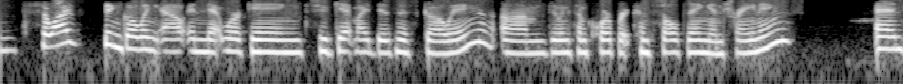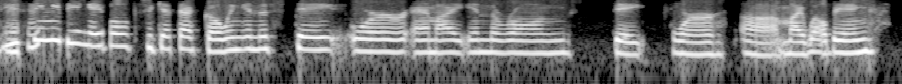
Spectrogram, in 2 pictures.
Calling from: Pennsylvania, United States; Pennsylvania.

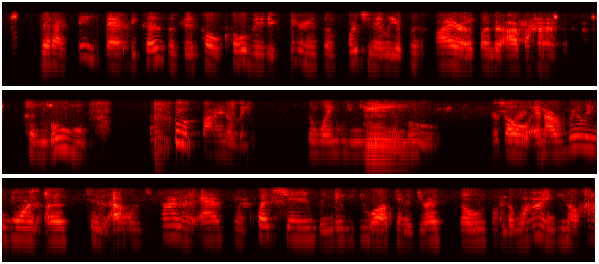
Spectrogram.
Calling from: Phoenix, Arizona, United States; I am based out of Phoenix, Arizona, for Muhammad Mosque number 32.

